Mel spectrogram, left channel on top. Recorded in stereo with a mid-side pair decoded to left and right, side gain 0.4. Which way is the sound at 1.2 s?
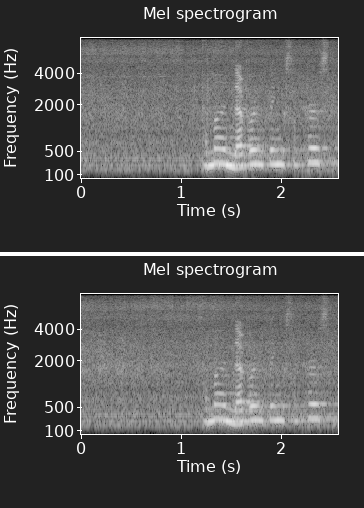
30° left.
